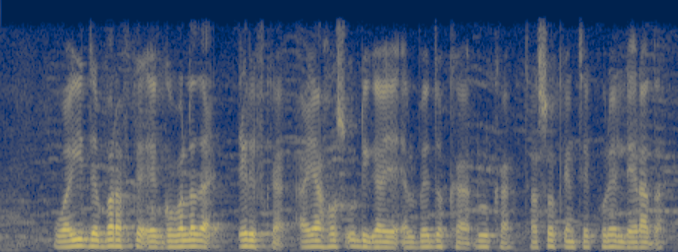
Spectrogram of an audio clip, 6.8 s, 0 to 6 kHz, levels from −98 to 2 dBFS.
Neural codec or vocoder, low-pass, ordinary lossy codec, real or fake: none; 5.4 kHz; none; real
